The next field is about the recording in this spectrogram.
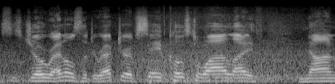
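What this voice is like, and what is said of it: Usual voice. Nothing is said of it.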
